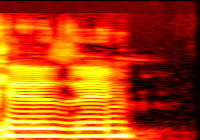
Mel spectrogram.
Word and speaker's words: Jacuzzi: Jossie? – Jacuzzi.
